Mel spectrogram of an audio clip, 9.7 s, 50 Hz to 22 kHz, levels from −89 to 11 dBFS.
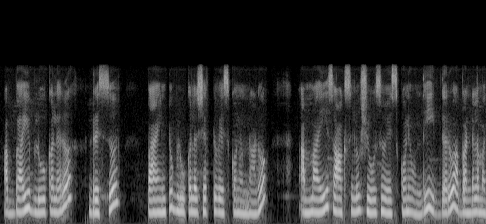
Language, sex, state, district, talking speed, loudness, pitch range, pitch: Telugu, female, Telangana, Karimnagar, 115 wpm, -18 LUFS, 195-225 Hz, 205 Hz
